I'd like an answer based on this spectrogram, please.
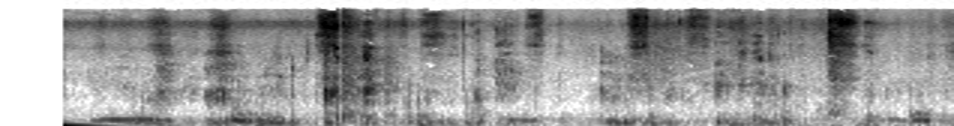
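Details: Pug named Mechan growling while playing and biting: low, rumbling growls in short bursts, strongest near the start and again around the middle and end, mixed with sharp clicks, snuffles and rustling handling noise.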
